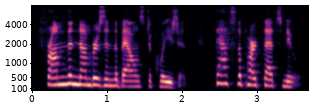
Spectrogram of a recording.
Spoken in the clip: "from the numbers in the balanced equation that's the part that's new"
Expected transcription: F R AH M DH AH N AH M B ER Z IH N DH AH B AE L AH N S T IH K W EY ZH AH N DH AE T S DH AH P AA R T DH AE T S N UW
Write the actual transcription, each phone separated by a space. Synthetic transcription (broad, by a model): F R AH M DH AH N AH M B ER Z IH N DH AH B AE L AH N S T IH K W EY ZH AH N DH AE T S DH AH P AA R T DH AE T S N UW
